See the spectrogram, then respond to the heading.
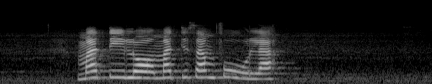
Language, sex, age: Tsonga, female, 23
